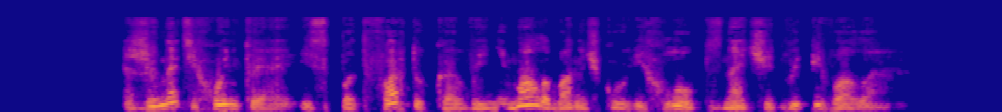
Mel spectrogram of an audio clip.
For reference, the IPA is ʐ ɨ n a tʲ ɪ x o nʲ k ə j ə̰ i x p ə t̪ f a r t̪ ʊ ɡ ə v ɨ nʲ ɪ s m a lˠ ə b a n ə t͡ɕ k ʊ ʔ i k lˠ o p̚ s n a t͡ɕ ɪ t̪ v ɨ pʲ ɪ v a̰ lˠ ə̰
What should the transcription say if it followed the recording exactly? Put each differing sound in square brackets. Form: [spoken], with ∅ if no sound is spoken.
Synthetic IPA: ʐ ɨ n a tʲ ɪ x o nʲ k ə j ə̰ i [s] p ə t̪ f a r t̪ ʊ [k] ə v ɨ nʲ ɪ [∅] m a lˠ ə b a n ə t͡ɕ k ʊ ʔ i [x] lˠ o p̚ [z] n a t͡ɕ ɪ t̪ v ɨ pʲ ɪ v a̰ lˠ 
